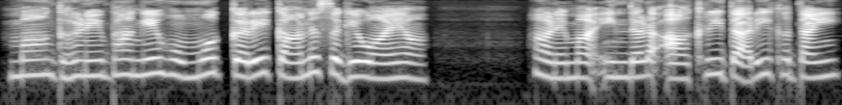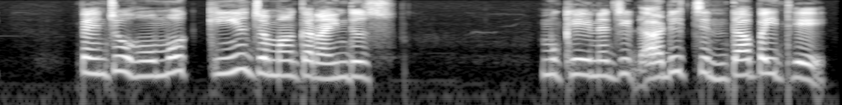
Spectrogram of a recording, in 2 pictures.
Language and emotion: Sindhi, fearful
